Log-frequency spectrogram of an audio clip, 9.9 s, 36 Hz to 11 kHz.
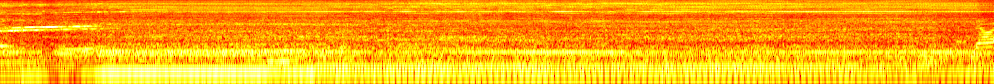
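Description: A CNC machine recuts a Viking head inlay pattern into a knife one thou deeper with a 1/16 tool, giving a loud, steady high-pitched machining whine with a constant low motor hum throughout, no talk.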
